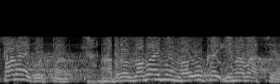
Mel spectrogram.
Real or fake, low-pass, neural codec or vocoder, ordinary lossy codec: real; 3.6 kHz; none; none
